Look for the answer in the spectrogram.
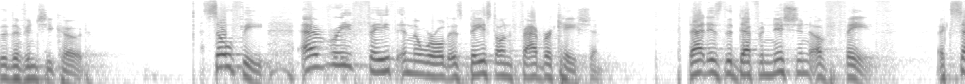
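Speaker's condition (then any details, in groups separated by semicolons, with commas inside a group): No condition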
